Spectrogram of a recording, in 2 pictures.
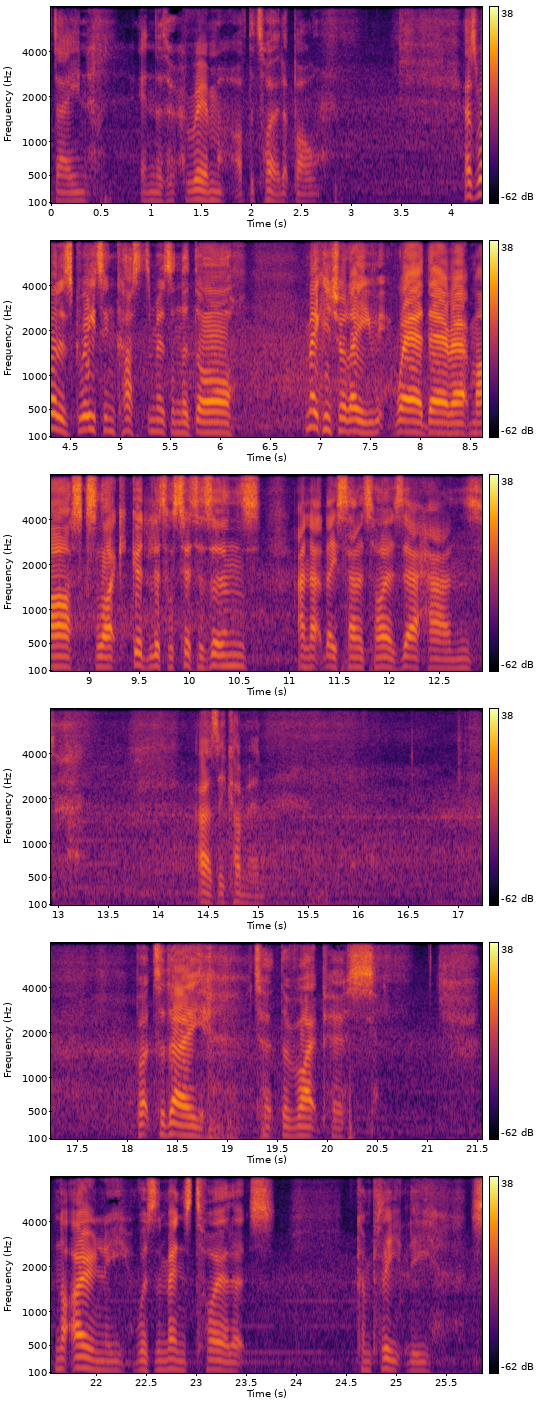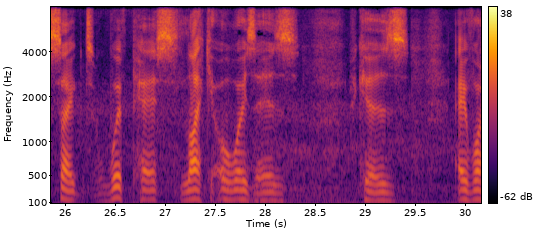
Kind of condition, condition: setting, outdoors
